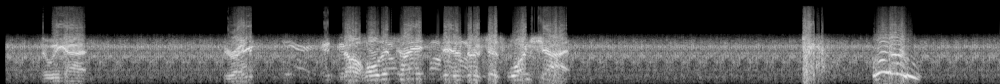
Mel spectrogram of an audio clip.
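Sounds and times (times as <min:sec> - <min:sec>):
handgun shot: 0:08.0 - 0:08.4.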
